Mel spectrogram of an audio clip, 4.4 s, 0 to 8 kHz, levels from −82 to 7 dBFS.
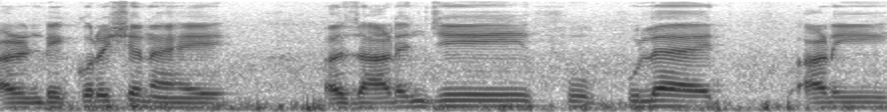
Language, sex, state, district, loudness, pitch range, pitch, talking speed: Marathi, male, Maharashtra, Mumbai Suburban, -16 LUFS, 125-150 Hz, 135 Hz, 110 wpm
